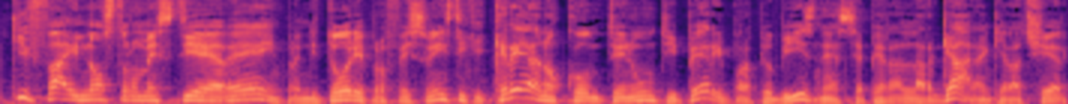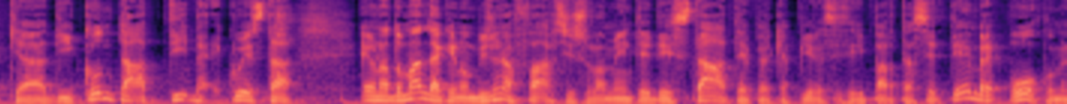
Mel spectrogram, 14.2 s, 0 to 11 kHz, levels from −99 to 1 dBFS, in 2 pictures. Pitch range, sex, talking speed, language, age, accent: 95-135 Hz, male, 180 wpm, Italian, 30-49, native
